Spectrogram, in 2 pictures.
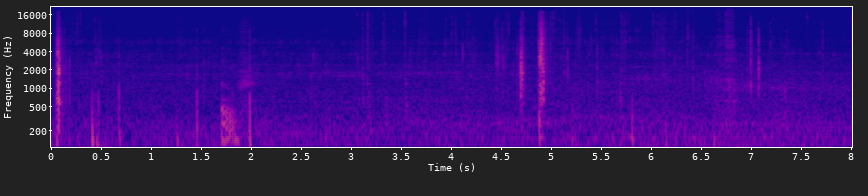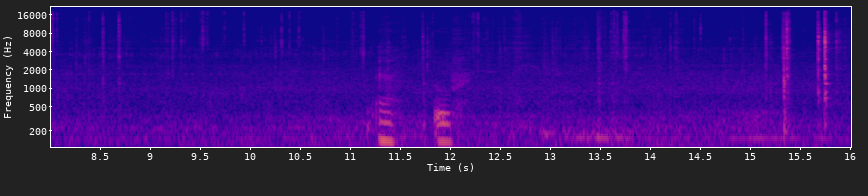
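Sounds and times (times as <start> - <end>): tools and parts clicking: 6.4 - 16.0.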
